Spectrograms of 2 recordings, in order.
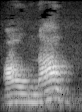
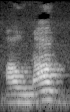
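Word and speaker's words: עָנָו: And here is the pronunciation, okay? Aunav, that's how it is pronounced, okay? The original word is there, this one. This is the transliteration, the pronunciation, aunav, in the Hebrew.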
